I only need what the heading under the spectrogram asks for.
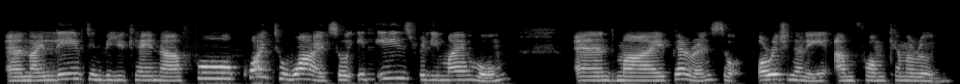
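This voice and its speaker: Speaking a little slowly in a mid-pitched, slightly bright voice, a French network marketer in her thirties shares stories as an interview guest. The chat is casual and heavy on fillers, and the recording sounds dull and lo-fi.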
